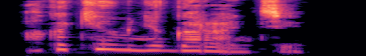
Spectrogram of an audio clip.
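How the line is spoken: Almost plaintive. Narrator (Russian): добавил почти жалобно

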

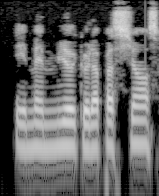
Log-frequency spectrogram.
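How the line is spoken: Plain. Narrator (French): répondit Conseil

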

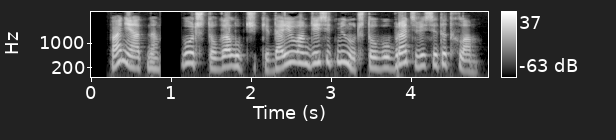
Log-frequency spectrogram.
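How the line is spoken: Calm. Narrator (Russian): спокойно продолжал Мах

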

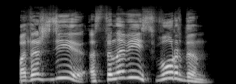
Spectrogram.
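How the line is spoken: Shout. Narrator (Russian): крикнул Куин

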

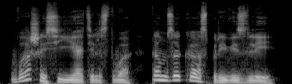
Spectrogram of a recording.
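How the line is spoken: Joyful. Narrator (Russian): радостно сказала она

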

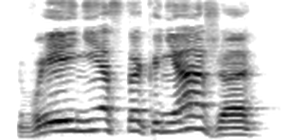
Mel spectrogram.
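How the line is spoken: Menacing shout. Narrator (Russian): грозно прокричал Олег

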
